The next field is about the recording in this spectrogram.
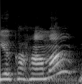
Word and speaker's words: Yokohama: Basis and Yokohama.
